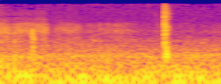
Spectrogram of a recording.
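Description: A steady low rumble of heavy traffic as trucks pass by a highway rest stop, with a brief sharp hiss cutting through near the end; no one speaks.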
